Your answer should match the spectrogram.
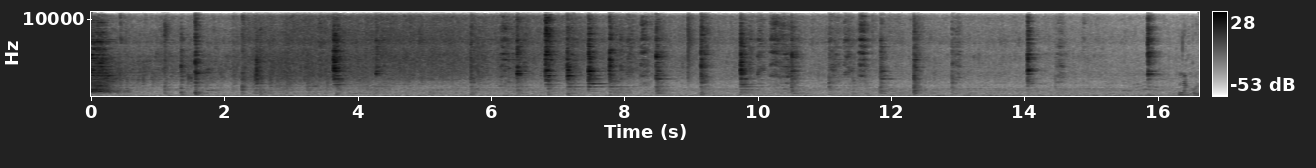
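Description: Onion, raw plantain and brinjal sauté in a pan with a steady sizzle, while a spoon scrapes and clinks against the metal in repeated close strokes.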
